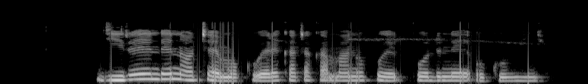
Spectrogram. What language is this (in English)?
Luo (Kenya and Tanzania)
